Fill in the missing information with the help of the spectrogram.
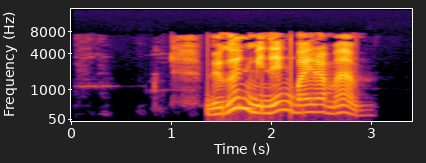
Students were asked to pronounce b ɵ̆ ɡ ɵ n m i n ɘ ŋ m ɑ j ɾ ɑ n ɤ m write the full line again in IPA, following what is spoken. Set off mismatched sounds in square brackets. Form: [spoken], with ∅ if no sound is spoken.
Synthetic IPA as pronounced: b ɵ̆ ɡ ɵ n m i n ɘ ŋ [b] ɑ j ɾ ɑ [m] ɤ m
